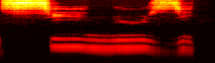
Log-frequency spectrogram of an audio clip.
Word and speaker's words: sinusite: Avoir une sinusite. It's a Z sound.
